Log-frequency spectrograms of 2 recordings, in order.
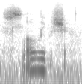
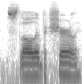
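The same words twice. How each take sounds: First: Whisper. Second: Said in the usual way. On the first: Pretend. Repeats phrase in shifting voices.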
